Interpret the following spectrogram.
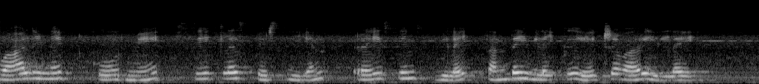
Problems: constant background noise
